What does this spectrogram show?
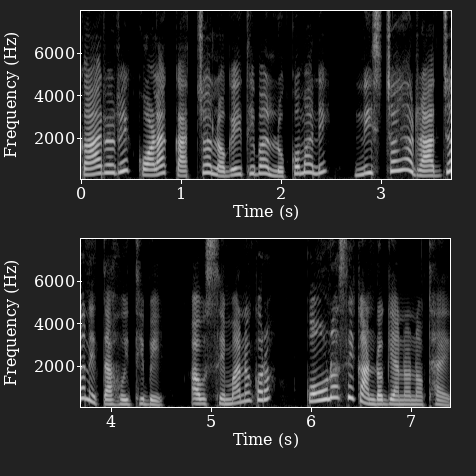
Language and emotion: Odia, disgusted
